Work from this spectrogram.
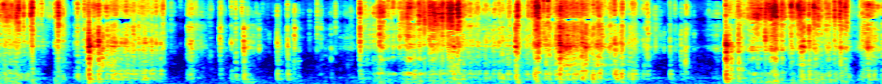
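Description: A utility knife blade scrapes and carves a solid rectangular beige bar of dry soap with a grid pattern, held in the hand. Bursts of bright, dry, crunchy scraping and crackling come in quick runs of tiny ticks, with short pauses between passes.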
